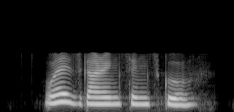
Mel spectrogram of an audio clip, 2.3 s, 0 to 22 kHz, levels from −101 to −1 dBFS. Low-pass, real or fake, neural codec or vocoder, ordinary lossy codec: 3.6 kHz; fake; codec, 16 kHz, 4.8 kbps, FACodec; none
